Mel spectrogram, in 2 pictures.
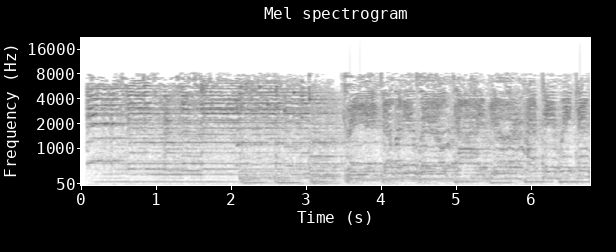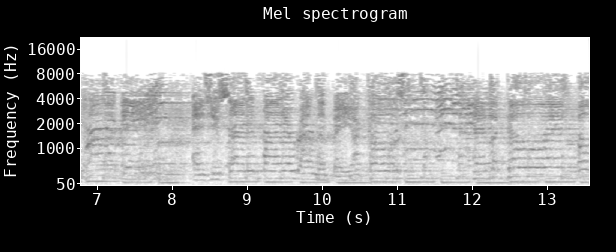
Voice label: australian otr promos and idents; 3aw weekend holiday

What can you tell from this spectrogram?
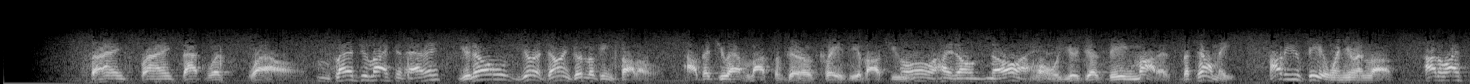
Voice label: vintage commercials; dodge

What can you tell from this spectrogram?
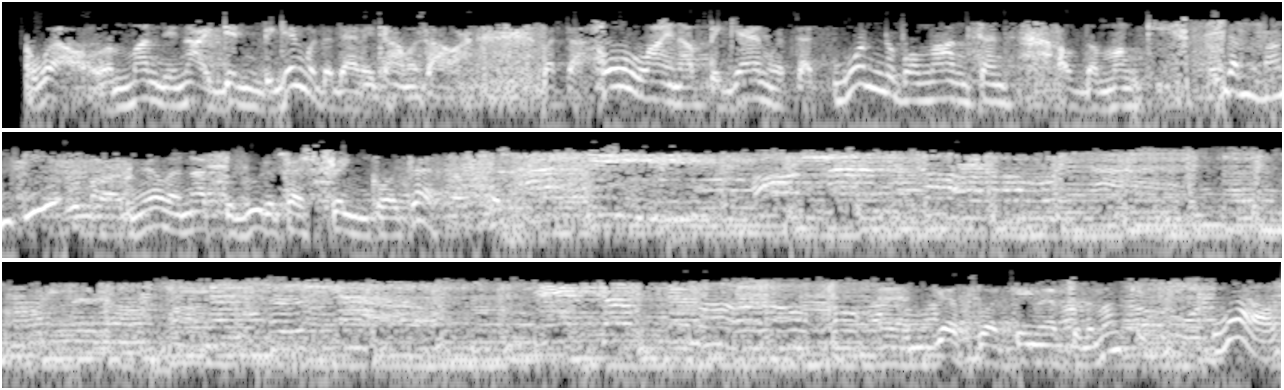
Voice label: tv promo; psychedelic promos and radio spots

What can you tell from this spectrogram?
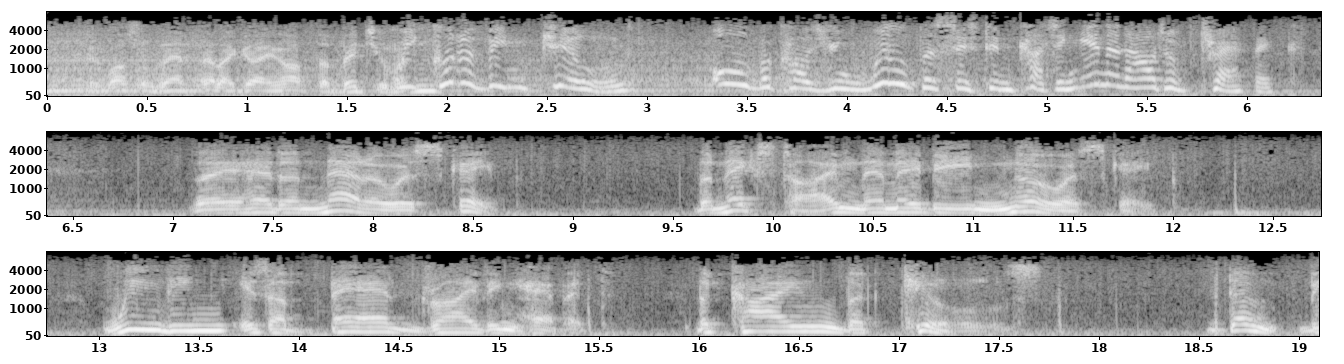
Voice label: australian road safety council ads; australian otr ads

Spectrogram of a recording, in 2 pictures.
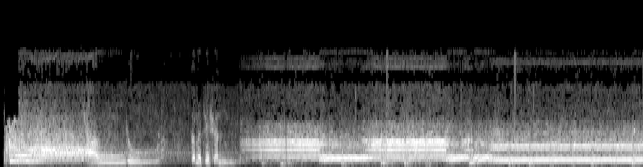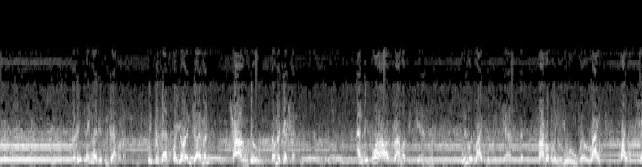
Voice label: vintage commercials soap; white king

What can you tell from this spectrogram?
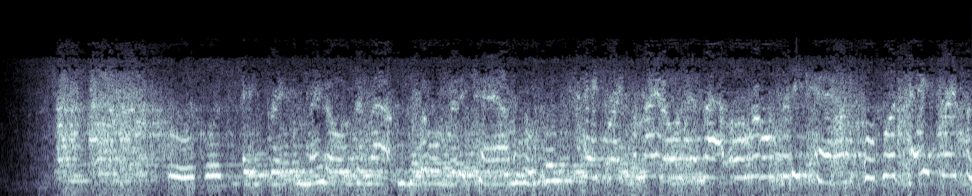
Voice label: vintage commercials tomato paste; contadina

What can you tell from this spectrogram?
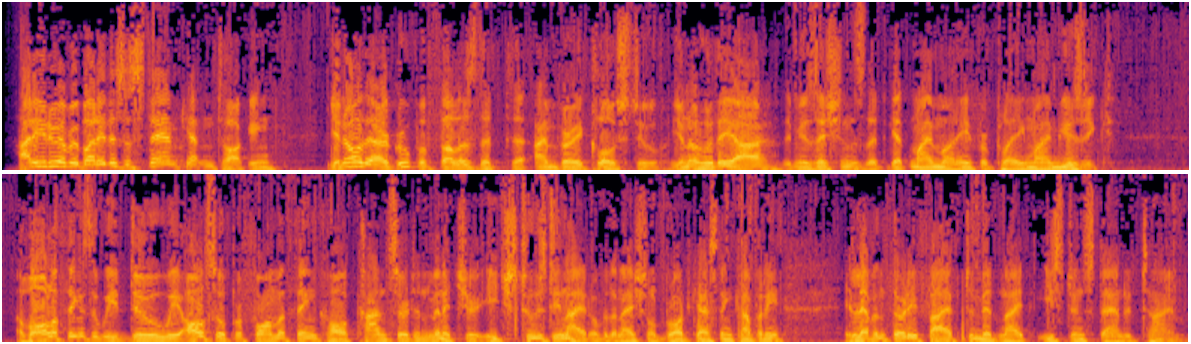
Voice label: promos for concert in miniature

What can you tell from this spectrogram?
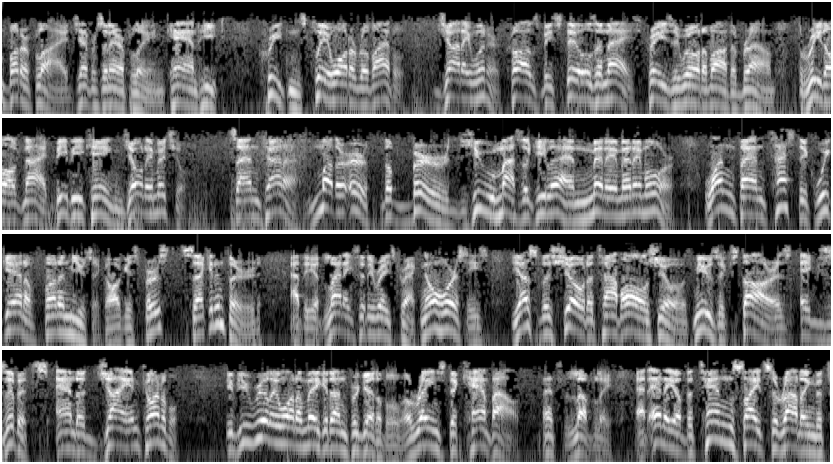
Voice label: pop festival promo; atlantic city; psychedelic promos and radio spots

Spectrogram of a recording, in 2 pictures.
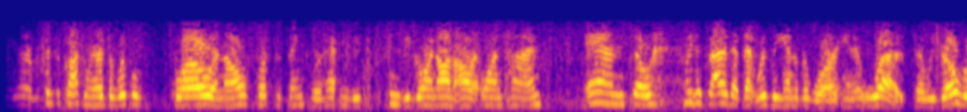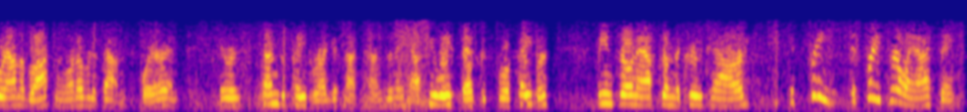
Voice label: radio news woman describes vj day announcement

